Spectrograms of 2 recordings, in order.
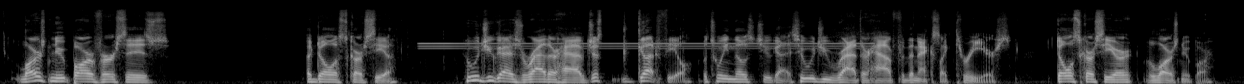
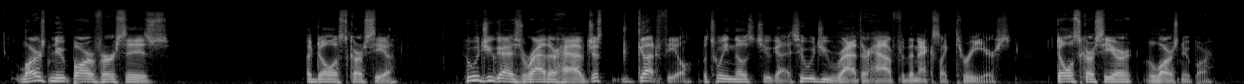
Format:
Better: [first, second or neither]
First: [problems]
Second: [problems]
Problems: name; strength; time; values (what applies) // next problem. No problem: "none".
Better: second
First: high-pitched whine; noticeable; from 4 to 9 s; 2.5 kHz, 10 dB below the speech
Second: none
